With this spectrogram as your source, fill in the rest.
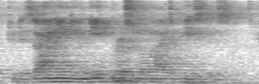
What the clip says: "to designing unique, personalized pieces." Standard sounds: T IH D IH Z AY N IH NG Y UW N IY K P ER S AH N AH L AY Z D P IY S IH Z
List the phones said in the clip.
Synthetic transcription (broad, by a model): T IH D IH Z AY N IH NG Y UW N IY K P ER S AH N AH L AY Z P IY S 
